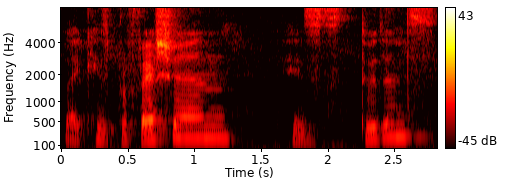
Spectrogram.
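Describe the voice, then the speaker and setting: A woman talks in an Israeli accent. Her tone is dark and mellow. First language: Hebrew. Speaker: education design co-host. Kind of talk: interview. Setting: in person, Jerusalem house.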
